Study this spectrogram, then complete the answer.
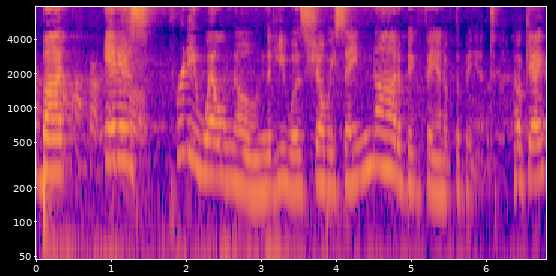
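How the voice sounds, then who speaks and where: Very slow speech from a woman, fairly high in pitch and somewhat breathy, with very wide pitch swings. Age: 60s. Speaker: music industry veteran speaking at a fan convention. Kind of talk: convention talk. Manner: animated.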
